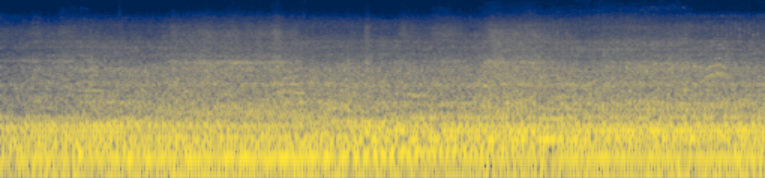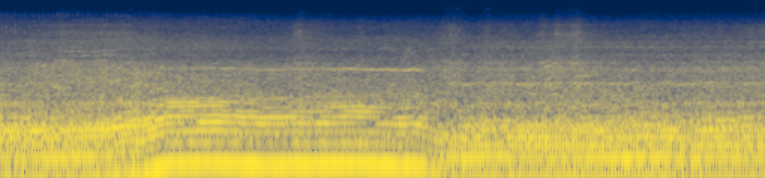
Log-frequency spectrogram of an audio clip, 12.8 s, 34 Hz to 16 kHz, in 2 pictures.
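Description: Kawasaki Z900 inline-four running through an aftermarket underbelly exhaust, idling steadily. About 7.5 s in the revs rise, hold for about two seconds, and drop back about 10 s in.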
